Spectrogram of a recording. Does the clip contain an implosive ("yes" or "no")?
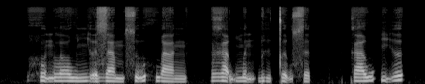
yes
